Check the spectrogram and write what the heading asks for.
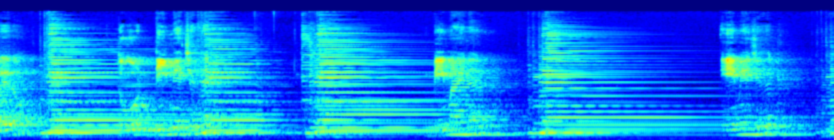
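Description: Acoustic guitar chords strummed one at a time and left to ring, about six strums, each fading before the next chord.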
